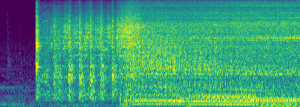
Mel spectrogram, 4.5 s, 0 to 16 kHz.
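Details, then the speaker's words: Rebuilt 1999 Grand Am GM LD9 2.4 Quad 4, first start-up: cranks, catches and idles with a constant harsh grinding from the AC compressor clutch assembly. The compressor, whose shaft seal also leaks, needs replacing; an initial brief misfire cleared. "that ac compressor needs replaced it's really grinding in that clutch assembly but the shaft seal is leaking on it so i was going to replace that anyway"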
